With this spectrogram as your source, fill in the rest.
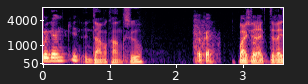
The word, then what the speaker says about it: Ndamukong Suh: No, it just, that first one sounded a little funky. Did it sound like I said Donkey Kong Suh? Yes, it did sound like you said Donkey Kong Suh.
